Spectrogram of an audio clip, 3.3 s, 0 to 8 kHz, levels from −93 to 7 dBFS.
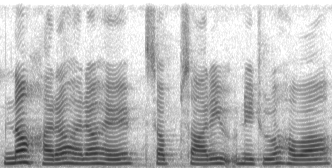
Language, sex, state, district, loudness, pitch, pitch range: Hindi, female, Bihar, Kaimur, -19 LUFS, 225 Hz, 220-235 Hz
